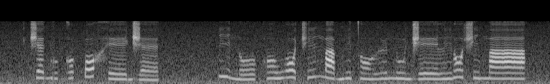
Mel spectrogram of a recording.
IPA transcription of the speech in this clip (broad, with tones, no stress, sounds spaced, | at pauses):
t͡ʃ ɛ˧ ɡ u˨ ɡ ɔ˧ k͡p ɔ˦ h eː˨ d͡ʒ ɛ˨ | k͡p i˦˨ n oː˨ k ɔ̃˧ w ɔ˦˨ t͡ʃ ĩ˦ m a˨ b ĩ˧ t ɔ̃˨ ɣ ɨ˧ n ũ˧ d͡ʒ eː˨ l ĩ˨˦ ɾ ɔ̃˧ ʃ i˧ m aː˧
